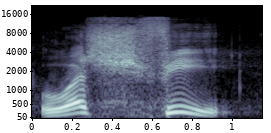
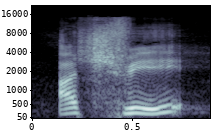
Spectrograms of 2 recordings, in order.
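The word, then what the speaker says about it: واشفِ: Bacanya washfi ya. Jangan hati-hati kalau baca ini karena jauh sekali maknanya. Washfi. Washfi itu sembuhkan. Tapi kalau kita baca alifnya ashfi, bahaya itu.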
